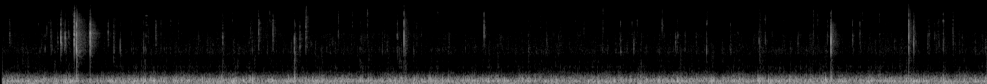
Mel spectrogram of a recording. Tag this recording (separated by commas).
Fire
